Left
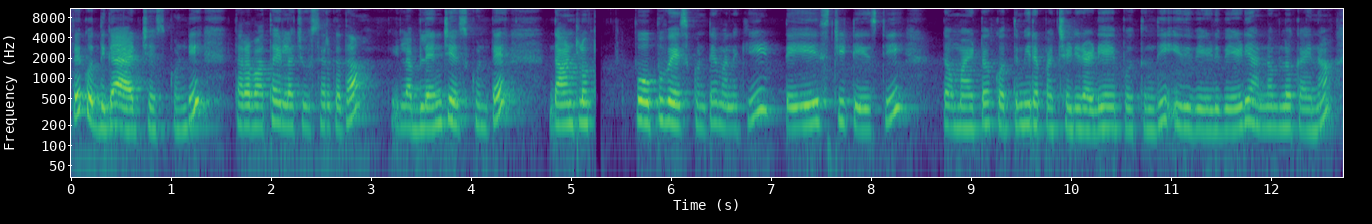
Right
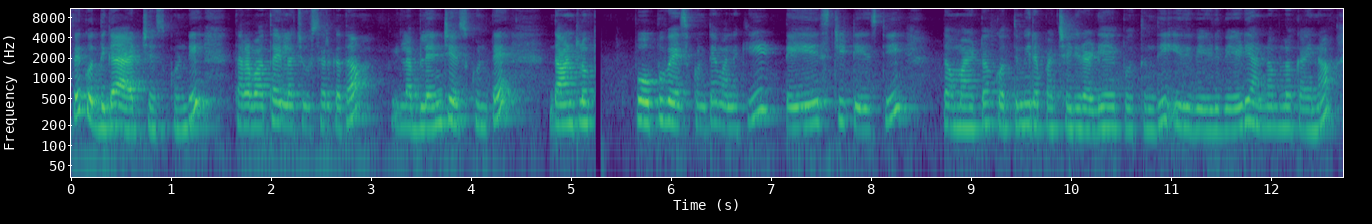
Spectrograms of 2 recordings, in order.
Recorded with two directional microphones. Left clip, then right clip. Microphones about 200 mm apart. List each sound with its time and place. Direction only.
0.0 s a woman's voice: 25° left (ahead or behind)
